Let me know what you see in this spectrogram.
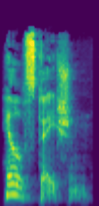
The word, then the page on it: hill station: British English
